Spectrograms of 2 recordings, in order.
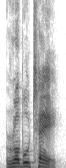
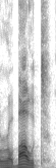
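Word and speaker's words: Roboute: nombre se pronuncia como Robuté. así como tirada al francés, Robuté Gilliman. Y a ese sí que nunca le hubiese achuntado. Yo pensé que era algo así como Robout.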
